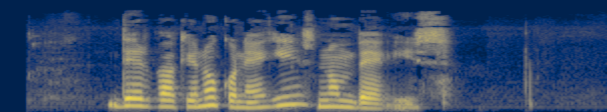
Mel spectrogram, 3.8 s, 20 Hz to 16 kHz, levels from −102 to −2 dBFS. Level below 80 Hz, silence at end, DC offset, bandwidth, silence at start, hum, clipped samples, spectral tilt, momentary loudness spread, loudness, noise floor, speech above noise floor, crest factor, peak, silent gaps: -74 dBFS; 1 s; under 0.1%; 11 kHz; 0.65 s; none; under 0.1%; -5 dB/octave; 8 LU; -21 LUFS; -58 dBFS; 37 dB; 20 dB; -4 dBFS; none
